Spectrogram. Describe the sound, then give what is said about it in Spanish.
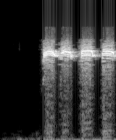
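A whistle blown in four quick, loud, shrill blasts of steady high pitch, evenly spaced and heard alone. “¿Saben lo que es un pito? Ese silbato que me regaló mi hermano afroamericano, digo afroamericano, Oscar Mosquera.”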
